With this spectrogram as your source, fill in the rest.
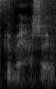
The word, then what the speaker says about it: Gamache: I do really feel that the Gamache series, it is Gamache. That's how Louise Penny pronounces it.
